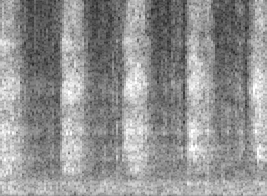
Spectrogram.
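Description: Spokeshave cutting along the curved edge of a wooden board in short strokes, about two a second, taking off thin shavings to smooth the roughed-out arch into a fair curve.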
